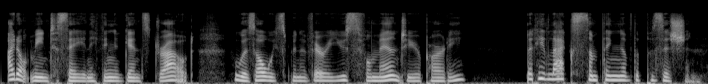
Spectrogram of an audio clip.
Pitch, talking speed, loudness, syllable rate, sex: 180 Hz, 210 wpm, -19 LUFS, 6.4 syllables/s, female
